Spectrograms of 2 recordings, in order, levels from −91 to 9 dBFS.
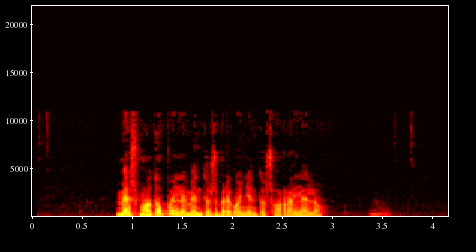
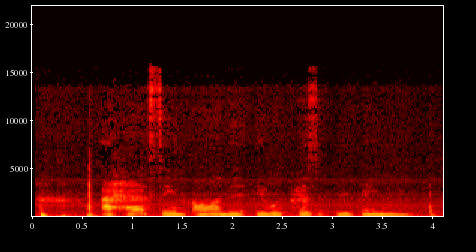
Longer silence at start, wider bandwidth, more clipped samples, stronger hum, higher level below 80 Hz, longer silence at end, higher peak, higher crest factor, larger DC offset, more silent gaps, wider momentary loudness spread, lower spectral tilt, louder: first, 0.85 s vs 0.05 s; second, 9.8 kHz vs 16 kHz; neither; neither; second, -66 dBFS vs -52 dBFS; first, 1.25 s vs 0 s; first, -6 dBFS vs -14 dBFS; about the same, 20 dB vs 22 dB; neither; neither; about the same, 11 LU vs 9 LU; first, -8 dB/octave vs -6 dB/octave; first, -23 LUFS vs -35 LUFS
